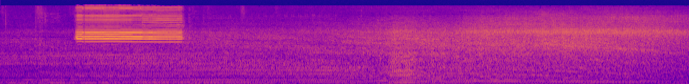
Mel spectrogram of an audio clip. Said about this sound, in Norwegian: En liten mann på scooter kommer kjørende.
